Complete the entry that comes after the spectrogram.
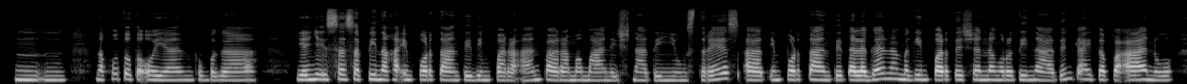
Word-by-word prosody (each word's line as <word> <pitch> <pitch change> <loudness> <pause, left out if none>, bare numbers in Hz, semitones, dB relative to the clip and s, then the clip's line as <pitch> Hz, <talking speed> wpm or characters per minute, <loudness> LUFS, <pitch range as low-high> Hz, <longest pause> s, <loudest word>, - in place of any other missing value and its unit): Mm. 205 -1 0 0.2
Naku 225 +3 -4
totoo 230 -4 0
'yan. 200 0 -2
Kumbaga, 200 0 -3 0.4
'yan 225 +1 +4
'yong 230 - +1
isa 230 0 0
sa 230 - +3
pinaka 220 -1 +1
importante 210 -2 0
ding 200 +1 -3
paraan 190 +2 -2
para 200 -3 +2
ma-manage 190 -2 -4
natin 190 -1 -4
'yung 185 - -6
stress, 215 +8 -2
at 200 -2 +2
importante 210 -1 +1
talaga 210 +4 +6
na 255 -2 -2
maging 220 0 0
parte 210 -1 +3
siya 215 0 -1
ng 210 0 +1
routine 210 +1 0
natin 200 +5 -3
kahit 230 -4 -4
papaano 210 -1 +2
210 Hz, 150 wpm, -21 LUFS, 200-220 Hz, 0.4 s, talaga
